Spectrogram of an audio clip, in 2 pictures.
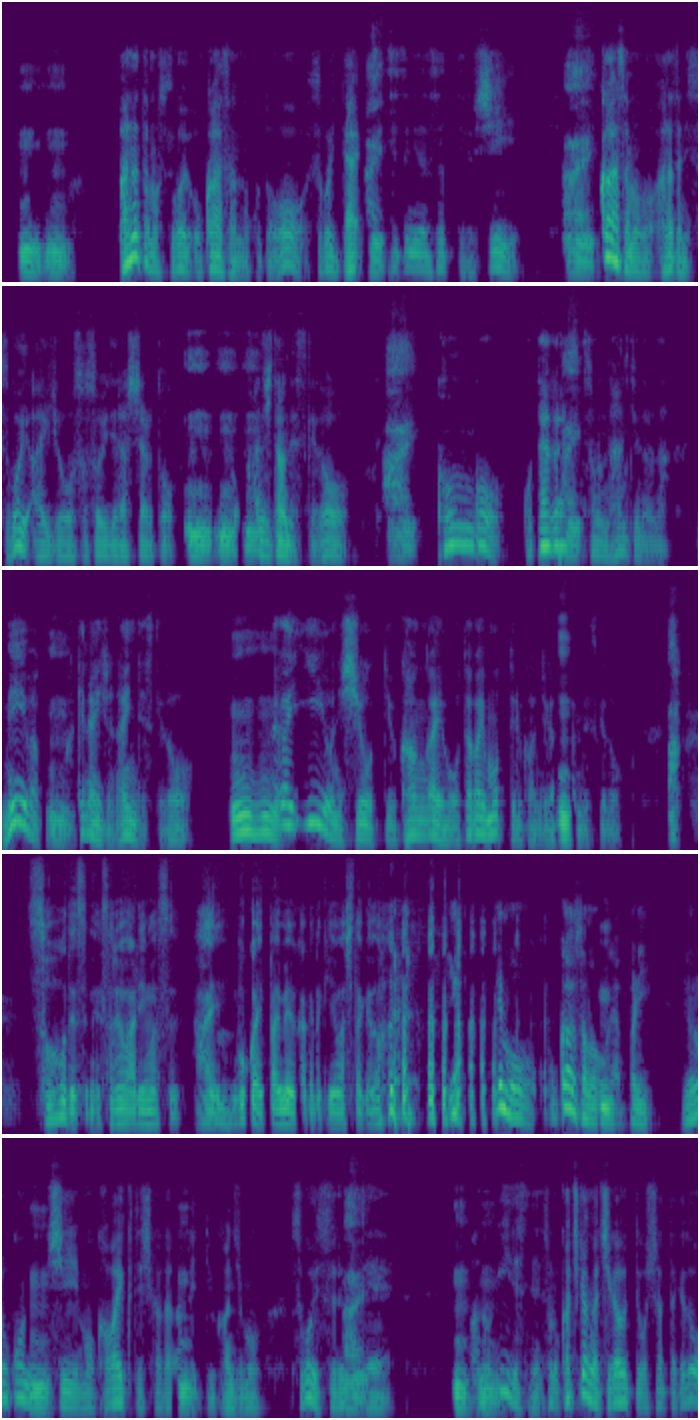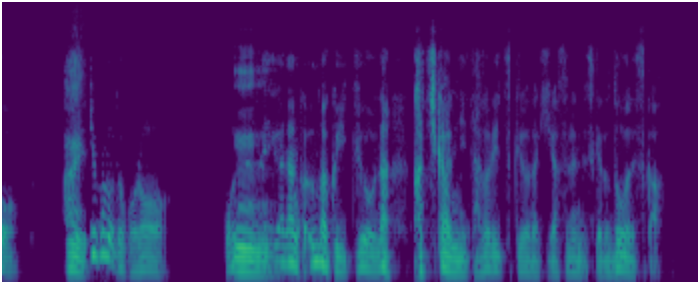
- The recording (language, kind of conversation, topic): Japanese, podcast, 親との価値観の違いを、どのように乗り越えましたか？
- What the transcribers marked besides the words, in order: tapping; "大切" said as "だいせつ"; other background noise; laugh; other noise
